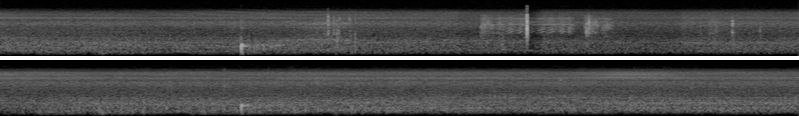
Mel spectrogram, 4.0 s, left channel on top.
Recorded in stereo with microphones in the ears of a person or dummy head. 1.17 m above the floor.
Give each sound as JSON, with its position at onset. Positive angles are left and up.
{"t": 1.2, "sound": "a pop", "side_deg": 65, "distance_m": 1.6}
